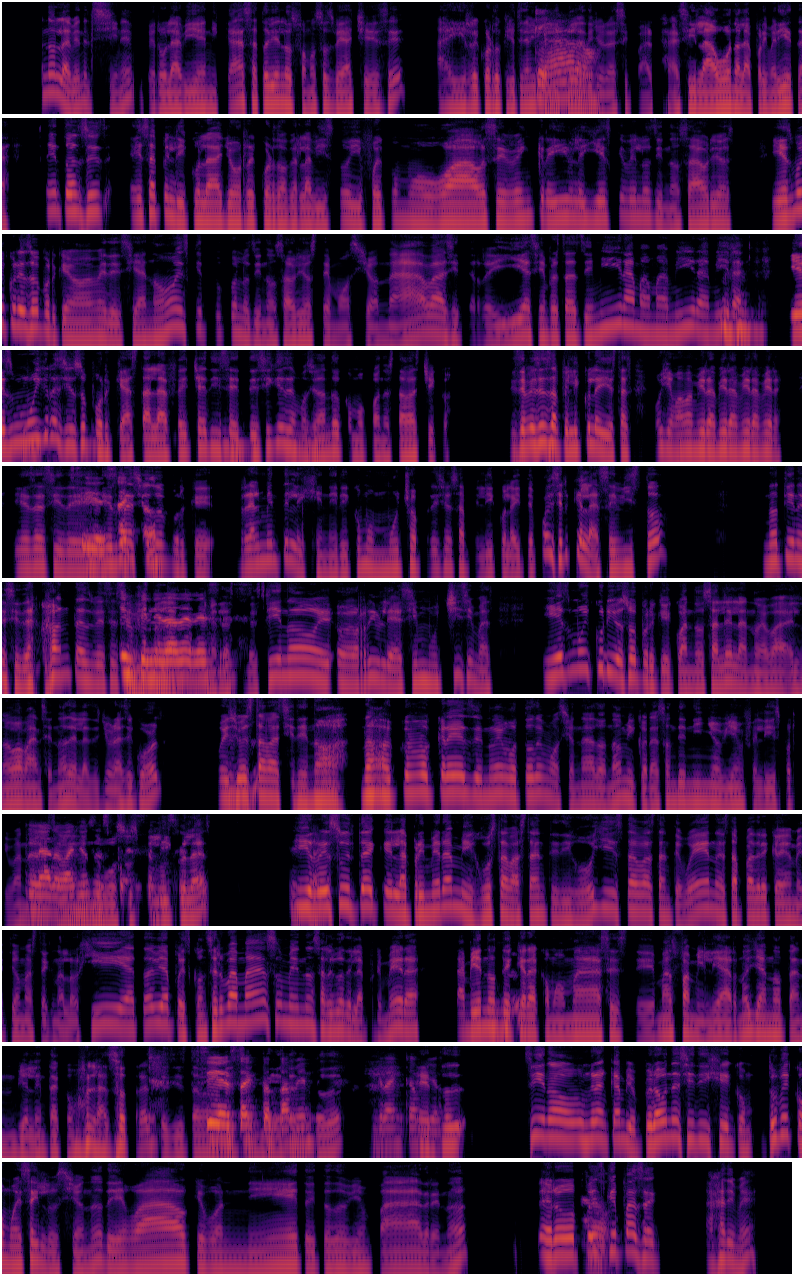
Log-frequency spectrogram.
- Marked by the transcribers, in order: other background noise; tapping; background speech; laughing while speaking: "cuántas"; laughing while speaking: "las otras"
- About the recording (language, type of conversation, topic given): Spanish, podcast, ¿Qué es lo que más te apasiona del cine y las películas?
